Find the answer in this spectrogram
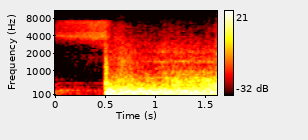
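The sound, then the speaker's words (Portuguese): A single deep explosion boom hits suddenly after a quiet moment, then a loud rumbling roar sustains and rolls on without fading, dominated by heavy low-end energy. “dizem que primeiro tinham nada, pois do nada veio tudo e fez um boom.”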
